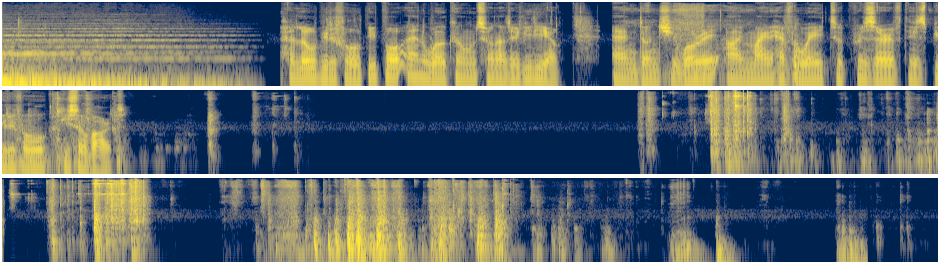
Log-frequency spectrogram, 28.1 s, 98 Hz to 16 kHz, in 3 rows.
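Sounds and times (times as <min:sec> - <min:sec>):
wooden drawer knocking: 0:27.1 - 0:27.4.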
